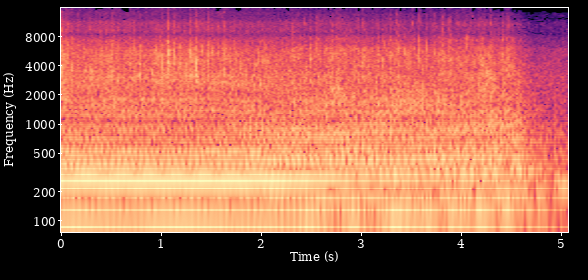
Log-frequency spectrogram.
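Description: Racing car engine running, its pitch falling slightly before it fades away near the end.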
